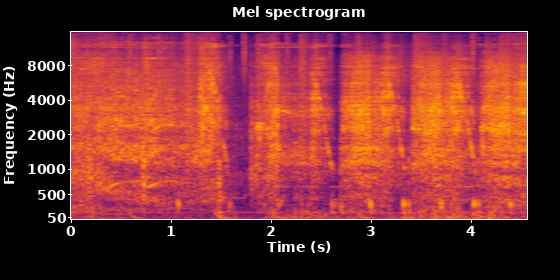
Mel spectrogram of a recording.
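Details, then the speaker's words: Arrma Kraton 6S V6 BLX RC truck with built diffs, while bashing: irregular sharp ratcheting clicks, roughly one or two a second, over motor whine and gear noise. The diff is failing, slipping and chewing itself up. "Oh my God. Uh-oh. Something doesn't sound good. Uh-oh. I just jinxed it. I think my diff is going out."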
